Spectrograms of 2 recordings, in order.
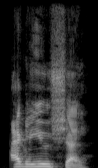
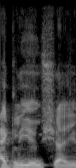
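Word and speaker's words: Akliouche: I listened through and I found some French commentary that actually pronounced his name correctly. Is Aglush Aglush? Okay. Aglush is his name.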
